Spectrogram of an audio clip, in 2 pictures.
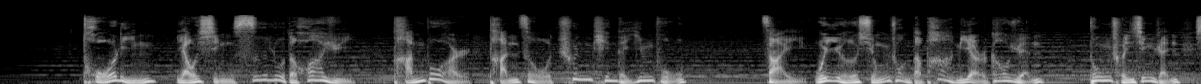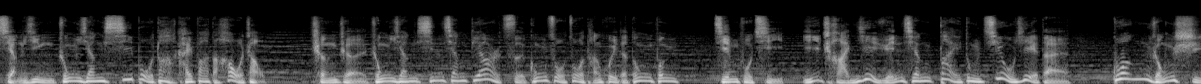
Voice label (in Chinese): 男; 新疆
